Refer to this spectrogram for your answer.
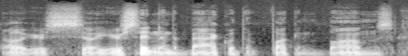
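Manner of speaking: ordinary talk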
